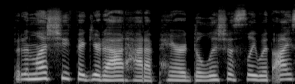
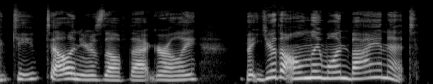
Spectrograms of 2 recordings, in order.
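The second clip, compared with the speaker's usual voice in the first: teasing laugh; 5 semitones higher, 5 dB louder than usual. A narrator's reading. Friend teasing her denial.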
